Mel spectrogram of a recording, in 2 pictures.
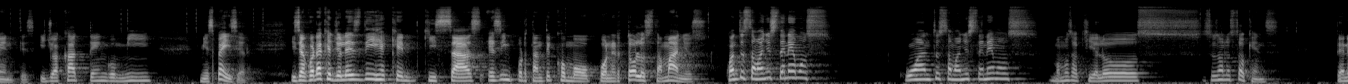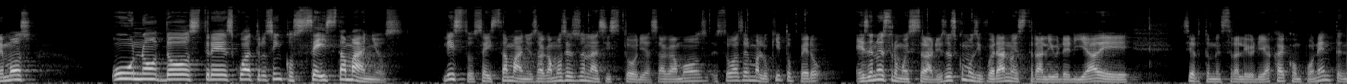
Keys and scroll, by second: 24.0 super+Right, 25.1 super+b, 25.7 super+j.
